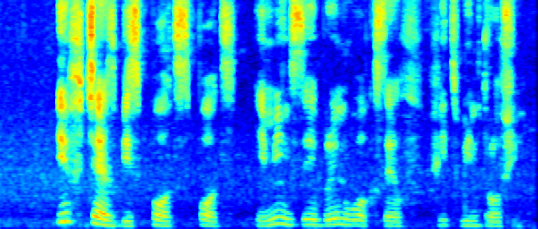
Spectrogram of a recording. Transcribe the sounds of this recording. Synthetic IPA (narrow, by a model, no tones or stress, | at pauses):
ift͡ʃɛs̬bispɔtspɔt | imĩnsːebɹẽnwɔksɛlf | fitwĩntɾɔfi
